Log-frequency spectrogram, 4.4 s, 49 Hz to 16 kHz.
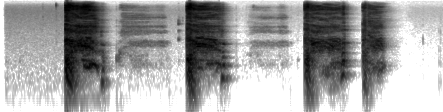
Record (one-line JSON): {"three_cough_length": "4.4 s", "three_cough_amplitude": 32765, "three_cough_signal_mean_std_ratio": 0.38, "survey_phase": "beta (2021-08-13 to 2022-03-07)", "age": "18-44", "gender": "Female", "wearing_mask": "No", "symptom_cough_any": true, "symptom_runny_or_blocked_nose": true, "symptom_sore_throat": true, "symptom_fatigue": true, "symptom_headache": true, "smoker_status": "Never smoked", "respiratory_condition_asthma": true, "respiratory_condition_other": false, "recruitment_source": "Test and Trace", "submission_delay": "2 days", "covid_test_result": "Positive", "covid_test_method": "RT-qPCR", "covid_ct_value": 31.0, "covid_ct_gene": "ORF1ab gene"}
